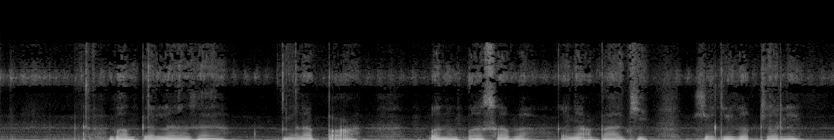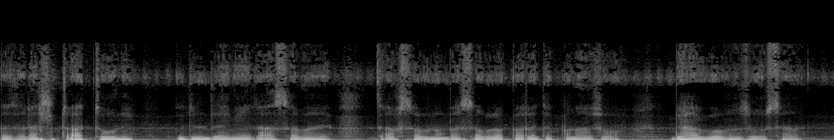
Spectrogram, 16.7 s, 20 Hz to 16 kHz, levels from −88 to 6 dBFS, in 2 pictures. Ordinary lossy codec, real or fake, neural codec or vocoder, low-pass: MP3, 48 kbps; fake; autoencoder, 48 kHz, 32 numbers a frame, DAC-VAE, trained on Japanese speech; 14.4 kHz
